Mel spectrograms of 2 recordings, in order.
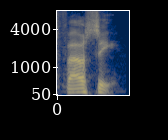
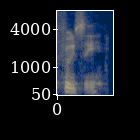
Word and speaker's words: Fousey: I thought it was Fousey. – No, retard. It's Foosy.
